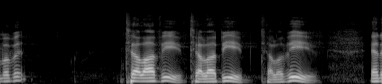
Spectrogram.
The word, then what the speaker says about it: Abib: Now say it like a Hebrew, Aviv. The B and the V, depending on a little indicator in the letter, is either a B or a V.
